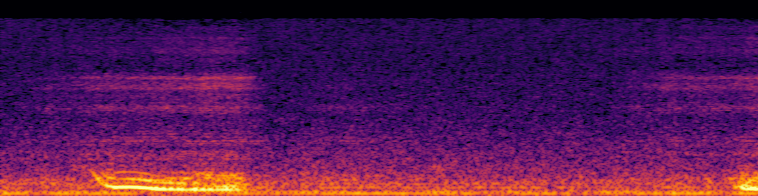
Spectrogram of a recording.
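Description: Deep, loud fluttering snores about four seconds apart, with quiet breathing between over steady background hiss; snoring during sleep.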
